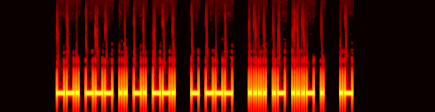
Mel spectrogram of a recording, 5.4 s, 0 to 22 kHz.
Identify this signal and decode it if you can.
Morse code, heard as a keyed tone, about 40 wpm, 700 Hz. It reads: GOING TO HAVE A
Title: Sets of 4 Words 40wpm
